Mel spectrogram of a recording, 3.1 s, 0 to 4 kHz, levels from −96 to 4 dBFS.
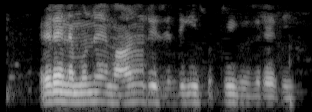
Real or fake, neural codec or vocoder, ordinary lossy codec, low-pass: real; none; MP3, 24 kbps; 3.6 kHz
